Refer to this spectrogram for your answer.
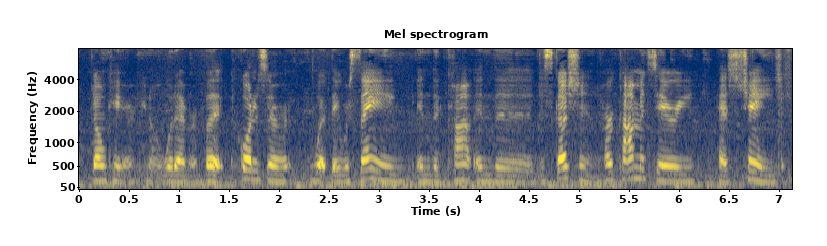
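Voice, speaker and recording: A woman speaks in an animated tone at a fairly quick pace. Noticeable background noise can be heard. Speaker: YouTube commentator. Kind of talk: casual commentary vlog. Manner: casual, animated.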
